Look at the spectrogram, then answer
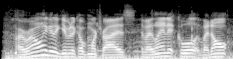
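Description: Young male vlogger, casual and excitable, action-camera mic at an outdoor skatepark with heavy background noise. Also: on the high side, fast talker, dull audio. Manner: excitable, swears, laughs at himself. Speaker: scooter rider filming himself. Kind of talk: casual self-filmed vlog commentary. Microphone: action camera on handlebars. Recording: noisy outdoor camera audio.

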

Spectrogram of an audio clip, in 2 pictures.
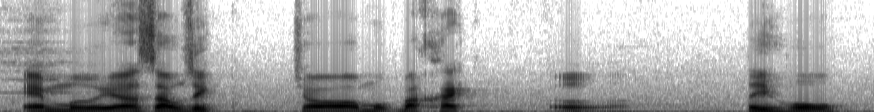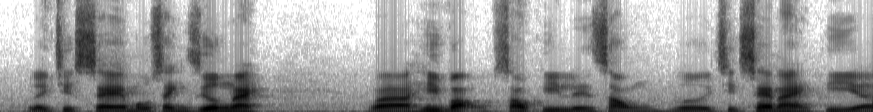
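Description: A man in his thirties with a northern Vietnamese accent gives an unscripted used-car sales walkaround in smooth, polite, repetitive patter. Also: mid-range voice. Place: large indoor car showroom. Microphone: clip-on lapel mic.

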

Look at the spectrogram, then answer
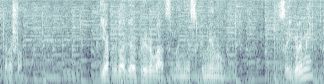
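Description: A man in his thirties presenting a TV show and interviewing guests in a jokey, theatrical way, with a husky voice. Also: mid-range voice, fast talker, music in the background. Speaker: TV show host. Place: small TV studio.

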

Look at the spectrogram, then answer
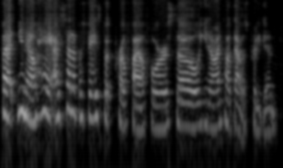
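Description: A woman's voice: medium pitch, lively intonation, fast talker, poor audio. A woman giving a live craft tutorial in a chatty, jokey manner with frequent fillers. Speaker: craft demonstrator.

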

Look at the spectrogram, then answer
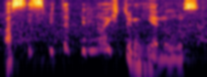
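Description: This let's play gamer speaks at normal speed in a fairly high voice whose pitch swoops wildly, with a noisy background and game music underneath. He chats to himself while playing, musing and making self-deprecating jokes.

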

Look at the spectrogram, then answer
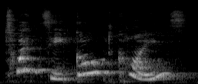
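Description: A woman teacher voicing an eager young boy who is easily excited. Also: a little high, normal speed, gravelly, roomy sound, far from the mic, pitched below the performer's own voice.

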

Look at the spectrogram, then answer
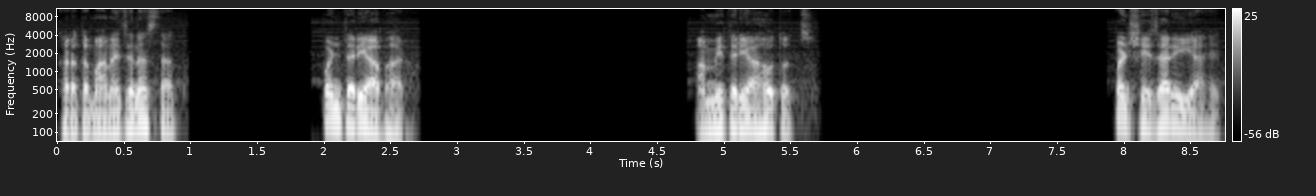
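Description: A man's voice: lowish voice, slow pace, pauses often. An actor playing a man who formally and solemnly addresses a gathering of mourners.

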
